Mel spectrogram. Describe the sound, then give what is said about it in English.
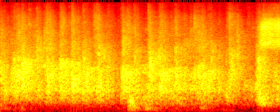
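A short burst of audience applause for Toronto-based author Zalika Reid-Benta's debut short story collection Frying Plantain, many hands clapping together in a dense, steady patter that fills the whole moment without any voices over it. “Can we get a quick round of applause for that?”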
